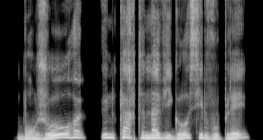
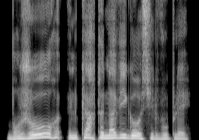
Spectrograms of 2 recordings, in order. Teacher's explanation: Notice how the voice goes down slightly at the end. In French, most statements finish with the following intonation.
